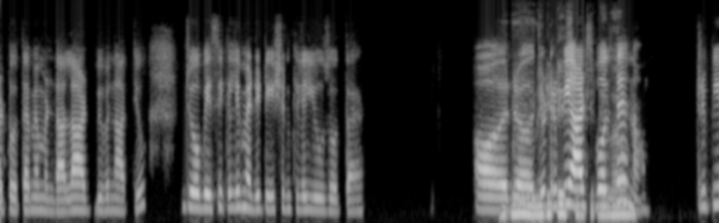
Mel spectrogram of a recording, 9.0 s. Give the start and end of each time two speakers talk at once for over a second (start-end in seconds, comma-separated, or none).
6.2-7.8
